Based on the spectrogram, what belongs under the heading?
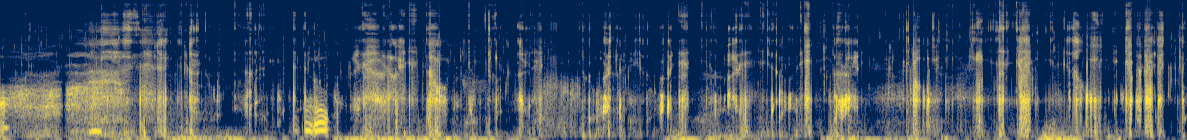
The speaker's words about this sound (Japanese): どっちが感じやすいとかあるんですよ。耳の奥もしっかり舐めますからね。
